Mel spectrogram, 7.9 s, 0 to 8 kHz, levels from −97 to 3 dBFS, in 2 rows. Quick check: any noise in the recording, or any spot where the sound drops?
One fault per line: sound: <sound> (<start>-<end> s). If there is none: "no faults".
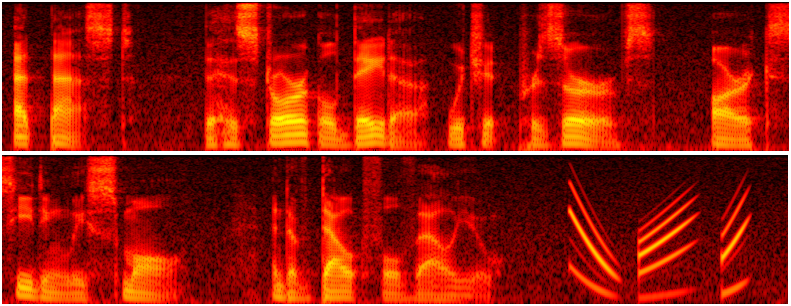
sound: chirp (6.8-7.7 s)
